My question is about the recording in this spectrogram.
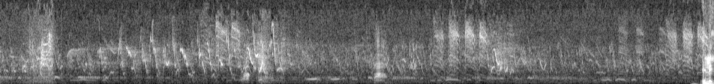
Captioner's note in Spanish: sonidos selváticos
